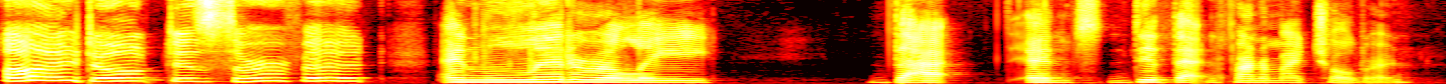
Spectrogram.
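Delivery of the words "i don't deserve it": put-on tearful crying, high and slow, words drawn out. Retelling crying over a Christmas necklace gift: imitating own past crying. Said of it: "crying and being like".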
